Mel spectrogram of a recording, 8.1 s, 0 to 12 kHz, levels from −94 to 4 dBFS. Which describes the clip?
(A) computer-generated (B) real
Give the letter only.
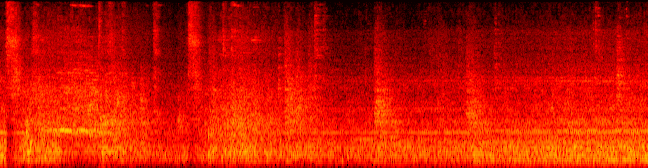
B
